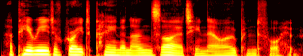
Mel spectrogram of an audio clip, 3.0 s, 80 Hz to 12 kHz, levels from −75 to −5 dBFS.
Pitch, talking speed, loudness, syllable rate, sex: 120 Hz, 215 wpm, -16 LUFS, 5.6 syllables/s, male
